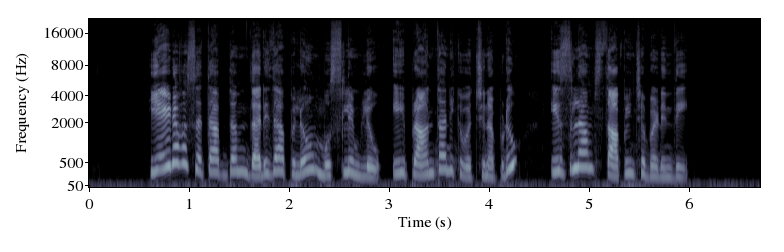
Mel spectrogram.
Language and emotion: Telugu, neutral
